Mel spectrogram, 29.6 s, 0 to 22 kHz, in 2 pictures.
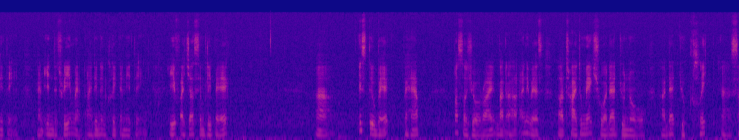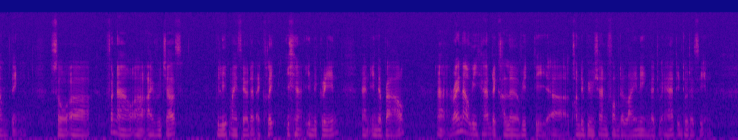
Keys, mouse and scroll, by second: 0.5 click, 1.6 click, 3.0 click, 3.8 click, 18.3 click, 19.0 click, 20.2 click, 21.5 click, 22.0 click, 23.4 click, 26.9-28.1 middle drag, 28.9 click.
